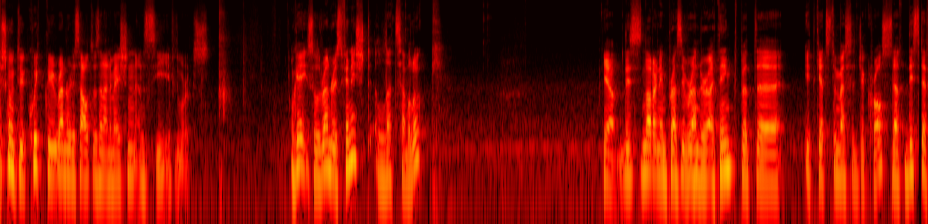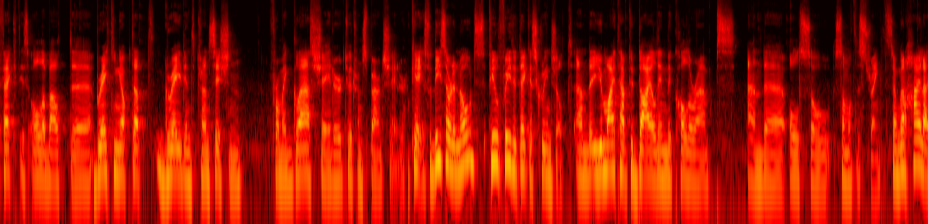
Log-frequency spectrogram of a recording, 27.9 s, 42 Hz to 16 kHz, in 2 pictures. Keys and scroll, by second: 3.3 ctrl+F12, 4.2 F11.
